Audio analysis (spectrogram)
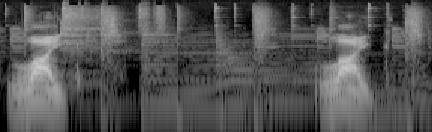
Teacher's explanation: Y este verbo, si bien termina en una E, su última consonante es sorda, la letra K, por lo que se pronuncia liked, como una T al final, en pasado o participio.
